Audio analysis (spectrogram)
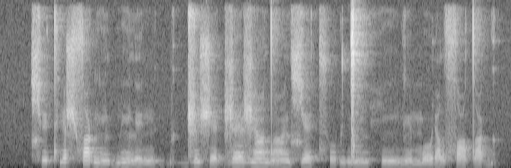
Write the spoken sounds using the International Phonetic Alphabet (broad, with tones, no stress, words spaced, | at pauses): t͡ɕʰɪ˨tʰi˦ʃsˤɯ˦ɡĩ˨l bĩ˦˨le˨ŋɪ˨ɡ bɪ˦ɡɖ͡ʐɨ˦ʃ ɛ˨ɡʐɛ˦ʐẽ˦ dˤɛ̃ː˨lɕɛ˨ t͡sʰo˨ɡŋ͡ǀĩ˨lhĩː˦ɡẽ˦ mo˦˨ɾɪ˦lsˤɨ˨dˤɯ˨ɡ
